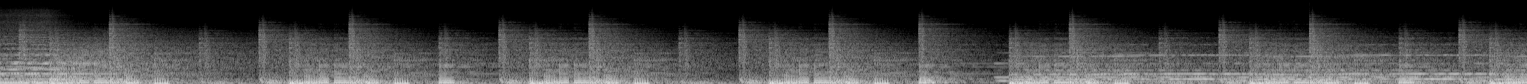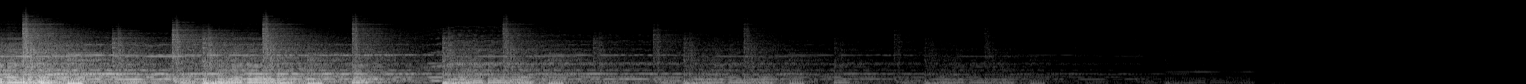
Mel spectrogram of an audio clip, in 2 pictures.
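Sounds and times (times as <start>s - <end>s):
metal music: 0.0s - 23.8s.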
